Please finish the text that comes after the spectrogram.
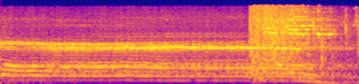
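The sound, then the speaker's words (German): A steady droning hum runs until a sudden, loud crash of stone tablets breaking apart near the end; the hum then slides downward in pitch and fades. “Er hat die Tafeln zerbrochen.”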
